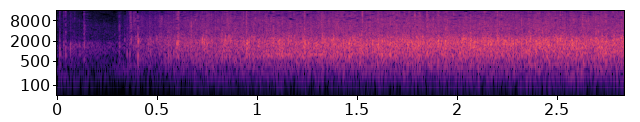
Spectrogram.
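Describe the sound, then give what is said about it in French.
An audience applauds in agreement with a call for men to stop the street harassment of women, breaking into applause after a brief quiet start, the clapping swelling within a second into a dense, steady, loud roar of many hands that continues to the end. “Applaudis si t'es d'accord avec ça.”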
